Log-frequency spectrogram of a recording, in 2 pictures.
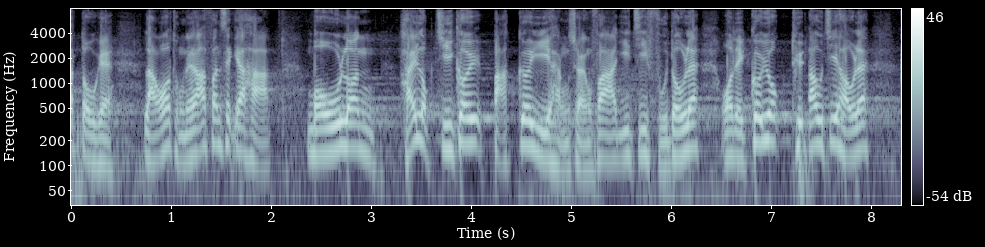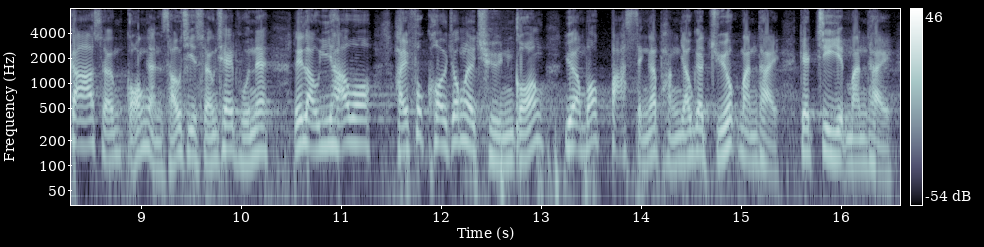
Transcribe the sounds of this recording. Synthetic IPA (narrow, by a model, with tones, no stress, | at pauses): t̚t̪o˧wkɛː˧ | la̰ː˨˩ŋɔː˨˧t̪ʰʊ˨ŋne˨˧jt̪aː˨˥fɐ˥nsɪ˥k̚jɐ˥t̚ɦa̰ː˨ | mo˨˩wlɵ˨n | hɐ˨˥jlʊ˨k̚t͡siː˧kɵ˥ɥpa̰ː˨kːɵ˥ɥjiː˨ɦɐ˨˩ŋsœ̰ː˨˩ŋfaː˧jiː˨˧t͡siː˧fuː˨˩t̪o˧wlɛː˥ŋɔː˨˧ɾe˨jkɵ˥ɥjʊ˥k̚t̪ʰyː˧t̚ɐ˥wt͡siː˥ɦɐ˨wlɛː˥ | kaː˥sœː˨˧ŋkɔː˨˥ŋjɐ˨˩nsɐ̰˨˥wt͡sʰiː˧sœː˨˧ŋt͡sʰɛː˥pʰuː˨˧˥nlɛː˥ | le˨˧jlɐ˨˩wjiː˧ɦaː˨˧wɔː˧ | hɐ˨jfʊ˥kʰhɔː˧jt͡sɔː˨˥ŋɔː˧e˨jt͡ʃʰyː˨˩nkɔː˨˥ŋjœː˨k̚mɔː˨˥k̚paː˧k̚sɪ˨˩ŋkɛ˧pʰɐ˨˩ŋjɐ˨˧wkɛː˧t͡ʃyː˨˧jʊ˥k̚mɐ˨nt̪ʰɐ̰˨˩j | kɛː˧t͡siː˧jiː˨p̚mɐ˨nt̪ʰɐ̰˨˩j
